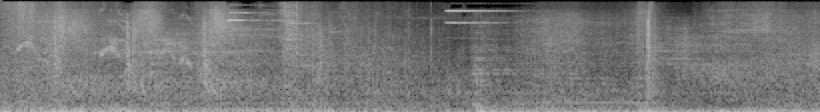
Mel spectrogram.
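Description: An Incendio fire spell cast in Hogwarts Legacy, a loud rushing whoosh with crackling bursts and mechanical creaks in a dense, continuous game mix.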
